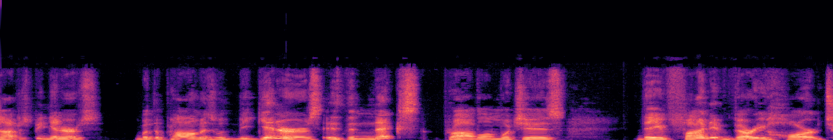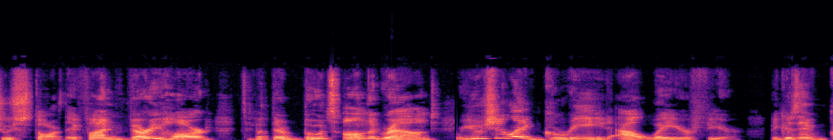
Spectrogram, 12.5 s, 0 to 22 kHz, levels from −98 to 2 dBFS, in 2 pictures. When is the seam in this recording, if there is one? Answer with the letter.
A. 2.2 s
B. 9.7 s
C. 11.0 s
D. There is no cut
B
